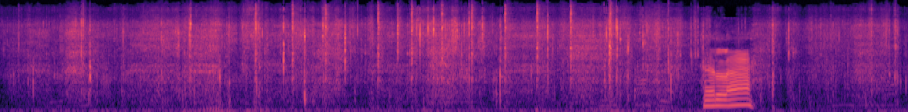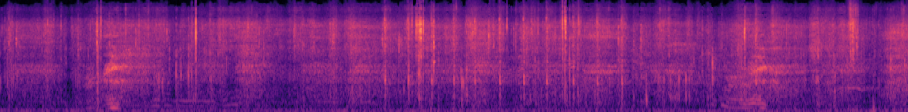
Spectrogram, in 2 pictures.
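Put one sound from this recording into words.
A rifle is handled, with its gear rustling and clicking close by.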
